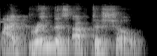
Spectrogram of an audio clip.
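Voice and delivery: ordinary talk, nothing marked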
